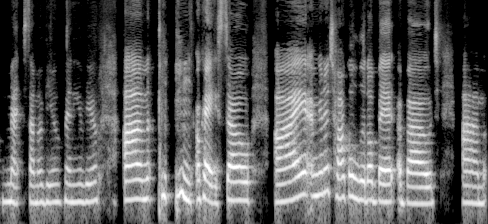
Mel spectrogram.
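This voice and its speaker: Hesitant young woman with gravelly voice. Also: fairly high pitch, dry recording. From Alberta, Canada. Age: young adult. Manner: hesitant, many fillers and restarts, laughs often. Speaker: youth network presenter. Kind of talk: presentation on a video call. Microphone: video call.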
